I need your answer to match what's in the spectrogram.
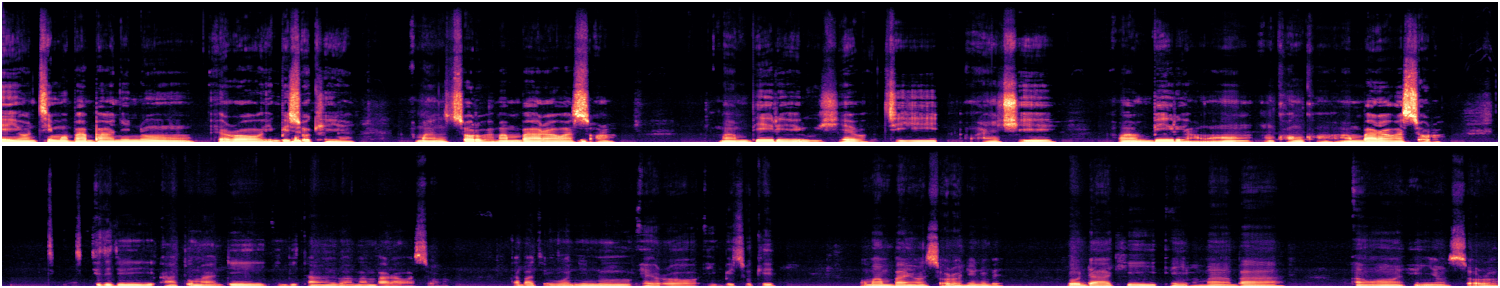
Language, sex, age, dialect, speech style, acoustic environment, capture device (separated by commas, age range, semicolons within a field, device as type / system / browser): Yoruba, male, 35-44, Nigeria - Lagos Yoruba, focused, nature, mobile / Linux / Chrome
